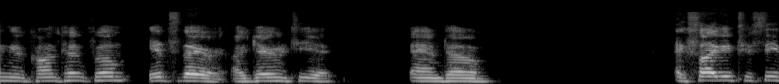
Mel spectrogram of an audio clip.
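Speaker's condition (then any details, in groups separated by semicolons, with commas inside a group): Cerebral palsy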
